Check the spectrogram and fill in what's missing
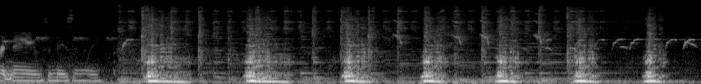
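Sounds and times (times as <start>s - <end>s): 
faint bird chirps: 0.0s - 1.9s, 3.8s - 7.0s
speech: 0.0s - 3.7s
cougar giving rough moaning vocalizations: 0.4s - 7.0s.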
